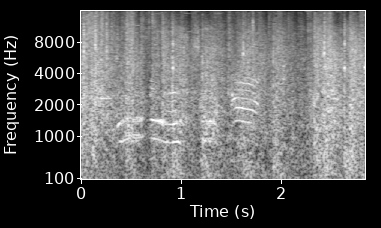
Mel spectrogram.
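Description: A .50 cal machine gun lays down suppression fire in a tank battle video game, dense rapid bursts of gunfire and booms that keep rolling throughout, close and loud.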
